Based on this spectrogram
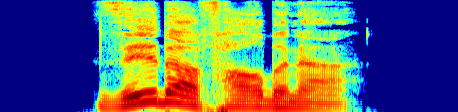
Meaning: inflection of silberfarben: 1. strong/mixed nominative masculine singular 2. strong genitive/dative feminine singular 3. strong genitive plural
- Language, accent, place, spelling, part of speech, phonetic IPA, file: German, Germany, Berlin, silberfarbener, adjective, [ˈzɪlbɐˌfaʁbənɐ], De-silberfarbener.ogg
